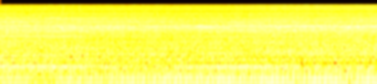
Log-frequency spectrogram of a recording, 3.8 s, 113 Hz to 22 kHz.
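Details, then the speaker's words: 1992 Pontiac Trans Am V8, automatic, first start after sitting about a year and a half: smooth firm even idle, no misfire or knock, slightly loud exhaust, unburned fuel from cranking; normal idle. "unburned fuel in there from a head cranking but sounds good still it's been quite a long time since it ran"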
